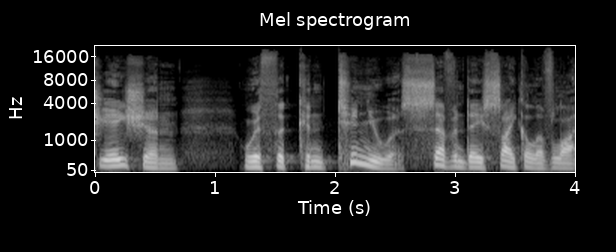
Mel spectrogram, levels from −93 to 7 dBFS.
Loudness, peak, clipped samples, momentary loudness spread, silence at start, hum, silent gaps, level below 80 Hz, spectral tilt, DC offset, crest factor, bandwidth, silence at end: -24 LUFS; -6 dBFS; under 0.1%; 7 LU; 0 s; none; none; -68 dBFS; -4.5 dB/octave; under 0.1%; 18 dB; 19 kHz; 0 s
